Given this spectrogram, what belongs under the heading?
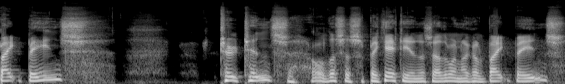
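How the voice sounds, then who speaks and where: Speaking fairly slowly, a man uses a fairly high voice with a bright, sharp tone. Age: 80s+. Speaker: elderly man demonstrating home exercise. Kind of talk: casual demonstration. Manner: halting.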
